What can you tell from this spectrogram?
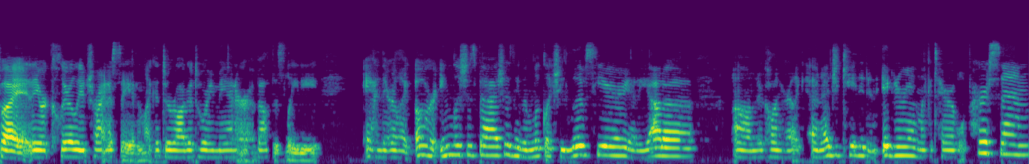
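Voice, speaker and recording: A woman mumbles at a fairly quick pace. Her voice is fairly low with ordinary pitch variation. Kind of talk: casual talk to camera. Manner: mumbled.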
